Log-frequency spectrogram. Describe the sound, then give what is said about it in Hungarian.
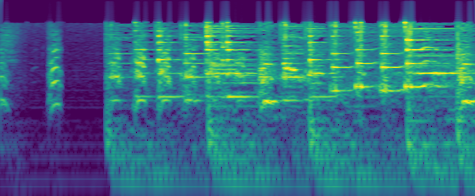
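Dog barking: two short yips, then an abrupt, loud, dense stretch of repeated barks over a continuous rumbling background with a rough rhythmic pulse. “Aztán ott az elégedetlenség, ha a kutya sokat ugat.”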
